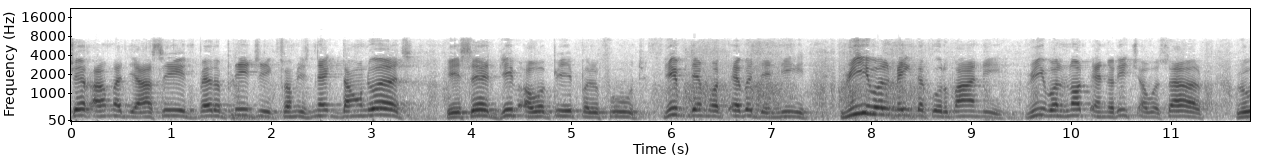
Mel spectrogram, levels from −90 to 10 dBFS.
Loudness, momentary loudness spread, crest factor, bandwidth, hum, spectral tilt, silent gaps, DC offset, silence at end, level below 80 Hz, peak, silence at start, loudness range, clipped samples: -20 LUFS; 11 LU; 14 dB; 7.6 kHz; none; -6 dB/octave; none; under 0.1%; 0 s; -62 dBFS; -6 dBFS; 0 s; 2 LU; under 0.1%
